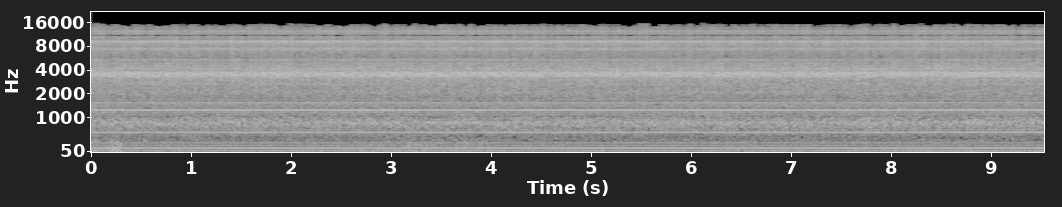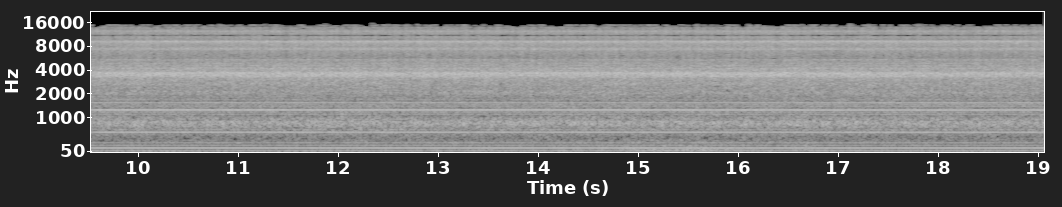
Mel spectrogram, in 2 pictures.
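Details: Aerosol nebulizer running: steady mechanical hiss, hum and constant whine, mixed with added rain sound; relaxation ASMR recording made with a Zoom H1n recorder.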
